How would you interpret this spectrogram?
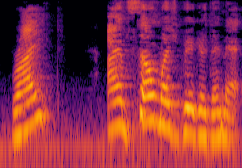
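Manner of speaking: usual speaking voice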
